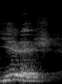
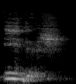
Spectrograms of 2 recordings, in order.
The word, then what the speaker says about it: Yiddish: And she insisted that it wasn't pronounced Yiddish, it was Yiddish.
